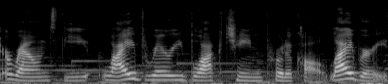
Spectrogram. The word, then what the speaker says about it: LBRY: Library spelled LBRY. Odysee, by the way, is spelled ODYSEE.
